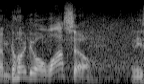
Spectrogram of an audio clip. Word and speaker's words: Owasso: Owasso.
